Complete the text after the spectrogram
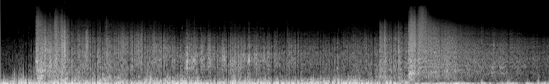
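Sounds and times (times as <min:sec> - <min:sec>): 
big skyscraper falling crash: 0:00.2 - 0:05.4.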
